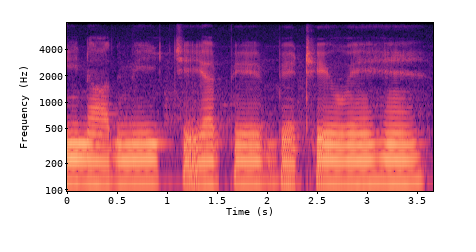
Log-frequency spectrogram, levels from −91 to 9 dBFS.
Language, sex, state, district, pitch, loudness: Hindi, male, Jharkhand, Deoghar, 110 Hz, -14 LUFS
